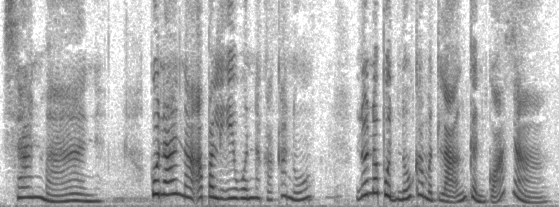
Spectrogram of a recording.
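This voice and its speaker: A woman playing a lively, teasing younger sister in a drama, with an animated manner. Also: very high voice, moderate pace, no echo, exaggerated voice. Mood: playful, earnest. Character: lively, teasing young woman talking up her older brother. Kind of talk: Ilocano radio-style drama acting.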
